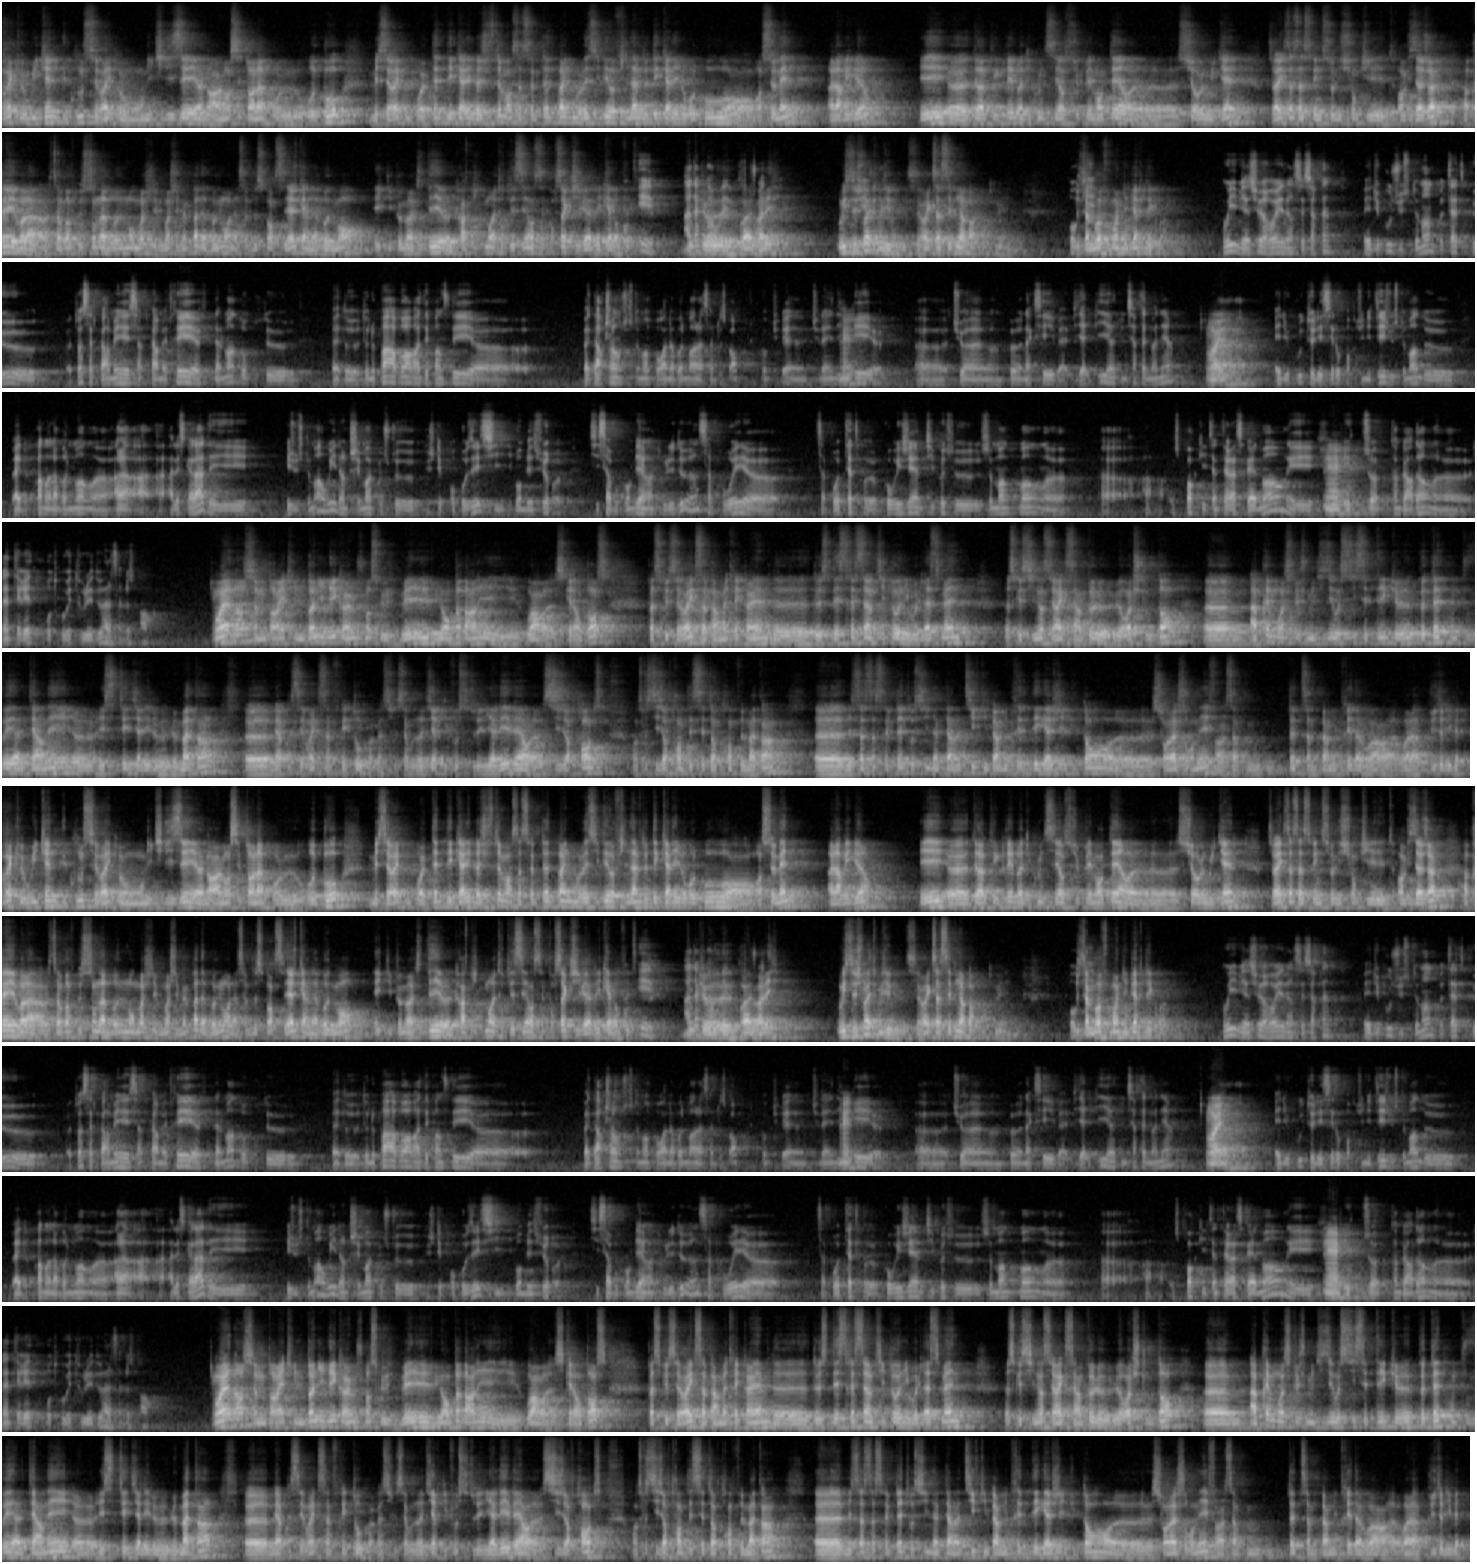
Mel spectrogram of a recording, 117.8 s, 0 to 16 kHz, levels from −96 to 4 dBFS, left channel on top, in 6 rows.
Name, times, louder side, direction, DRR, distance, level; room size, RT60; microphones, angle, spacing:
voice 1, 0.0-10.6 11.0-11.6 12.2-27.9 28.8-29.9 30.8-33.1 33.9-35.2 50.4-50.6 55.3-55.6 76.6-76.8 81.3-91.7 91.9-94.2 94.6-101.0 101.4-108.5 109.0-115.1 115.4-117.6, right 2 dB, 80° right, 5 dB, 2.4 m, -29 dB
voice 2, 27.9-28.3 28.7-29.4 29.7-29.8 31.1-31.3 33.9-34.2 35.9-37.4 37.8-39.7 40.3-43.2 43.7-46.3 47.0-49.1 49.4-51.0 51.5-54.9 55.5-55.9 56.3-58.6 59.1-62.2 62.7-64.7 65.0-66.4 66.8-69.3 69.8-73.1 73.6-73.8 74.1-74.2 74.5-80.6, left 2 dB, 20° left, 9 dB, 1.0 m, -39 dB
26.0 x 17.0 x 8.1 m, 1.3 s
head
